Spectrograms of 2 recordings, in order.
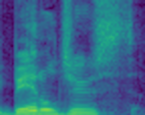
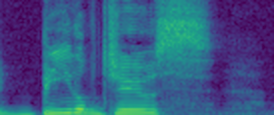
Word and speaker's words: Betelgeuse: And I say Betelgeuse, other people say Betelgeuse. And I've heard Betelgeuse, Betelgeuse, and yeah. And the pronunciation is flexible. Thanks to the movie, it's Betelgeuse, Betelgeuse, Betelgeuse. But before that, a lot of astronomers referred to it as Betelgeuse. And the original term is Arabic.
